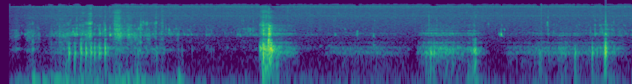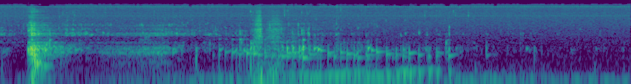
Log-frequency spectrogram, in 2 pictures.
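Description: Muffled underwater sound picked up by a submerged camera: bursts of gurgling water movement, with sharp knocks near three seconds in and again near seven, and a low rumble near the end.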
